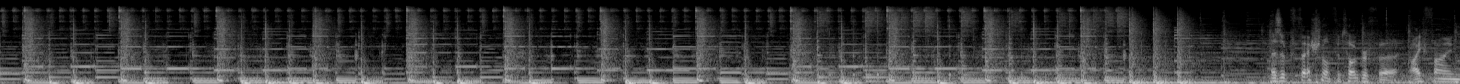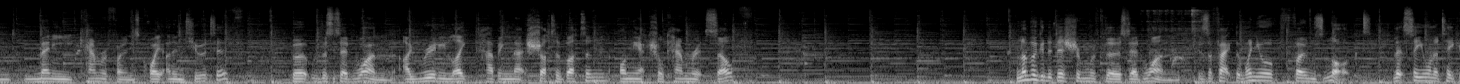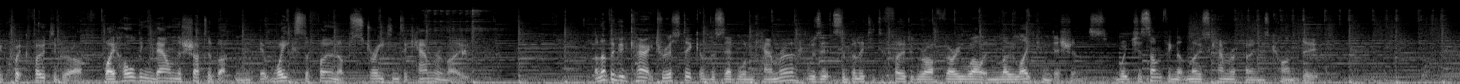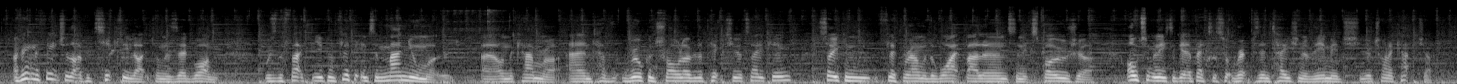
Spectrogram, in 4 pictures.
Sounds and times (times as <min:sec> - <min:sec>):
Music: 0:00.0 - 0:58.3
Speech: 0:12.7 - 0:22.2, 0:24.8 - 0:33.9, 0:35.1 - 0:42.5, 0:43.9 - 0:58.2.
